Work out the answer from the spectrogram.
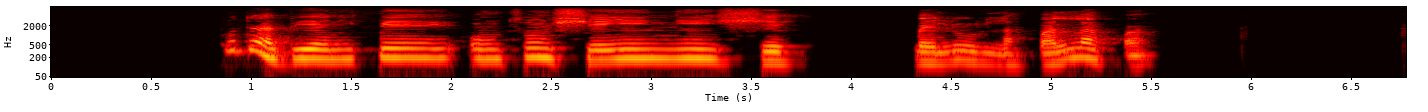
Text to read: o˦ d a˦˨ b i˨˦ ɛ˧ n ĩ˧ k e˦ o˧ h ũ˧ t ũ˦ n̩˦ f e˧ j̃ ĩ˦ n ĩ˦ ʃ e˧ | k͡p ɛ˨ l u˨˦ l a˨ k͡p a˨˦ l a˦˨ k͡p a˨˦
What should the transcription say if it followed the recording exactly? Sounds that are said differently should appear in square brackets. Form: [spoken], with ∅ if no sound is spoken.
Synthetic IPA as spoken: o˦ d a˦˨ b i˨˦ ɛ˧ n ĩ˧ [k͡p] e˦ o˧ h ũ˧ t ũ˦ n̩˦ [ʃ] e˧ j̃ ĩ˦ n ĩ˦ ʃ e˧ | k͡p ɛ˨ l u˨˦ l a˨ k͡p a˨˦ l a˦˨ k͡p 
